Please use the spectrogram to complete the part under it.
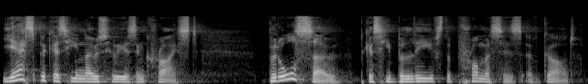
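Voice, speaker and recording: A man's voice: medium pitch, big pitch swings, moderate pace, slightly rough. A man preaching a sermon, earnest and emphatic, pushing his voice up on key lines, with frequent ums as he tells a story.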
